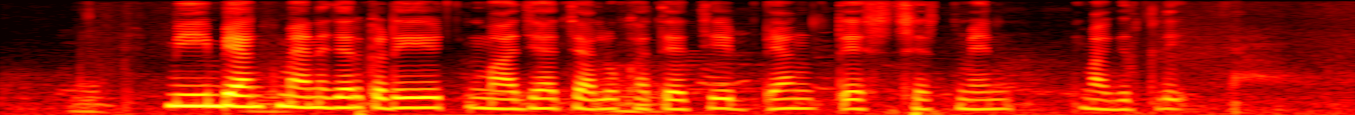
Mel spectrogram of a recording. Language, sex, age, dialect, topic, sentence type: Marathi, female, 31-35, Standard Marathi, banking, statement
